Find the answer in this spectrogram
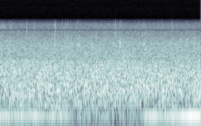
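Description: Light rain falling on a river surface: a steady, even hiss with a low, constant hum beneath it.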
